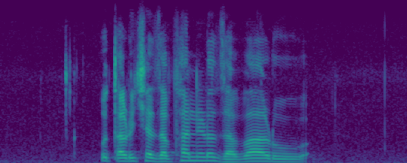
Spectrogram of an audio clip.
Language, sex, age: Venda, male, 24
